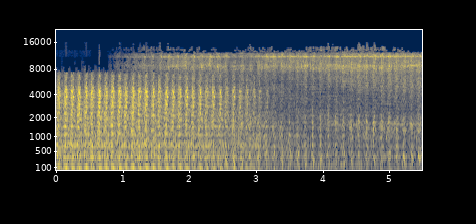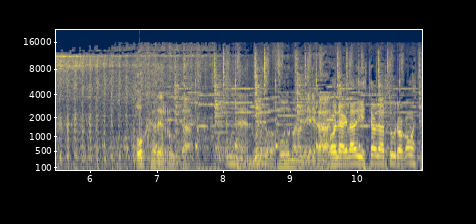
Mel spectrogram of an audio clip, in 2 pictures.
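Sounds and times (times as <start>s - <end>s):
helicopter rotor thump: 0.0s - 8.8s
helicopter engine roar: 0.0s - 9.6s
speech: 6.7s - 10.9s.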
